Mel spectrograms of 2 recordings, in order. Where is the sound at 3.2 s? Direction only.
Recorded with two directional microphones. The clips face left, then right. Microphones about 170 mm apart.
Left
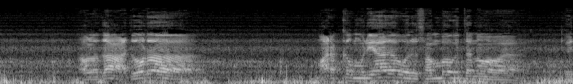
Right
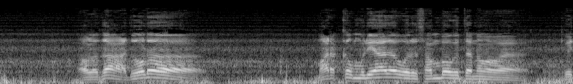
45° right (ahead or behind).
